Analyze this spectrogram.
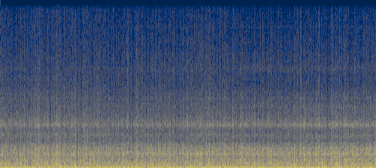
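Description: Steady wind rush and engine drone of a touring motorcycle cruising on the open road, heard from a camera mounted on the bike behind its windscreen.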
